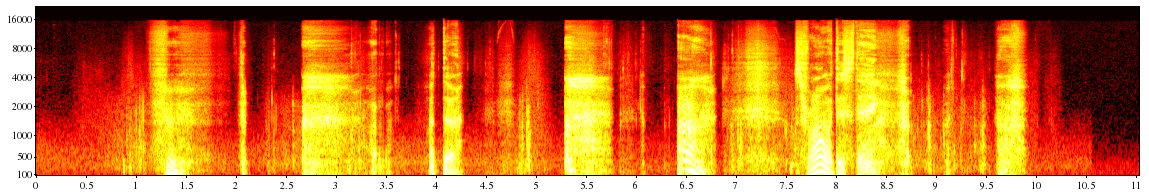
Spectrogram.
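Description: A man speaks in a puzzled, grumbling voice.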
